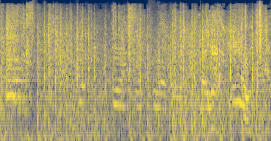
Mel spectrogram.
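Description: Gunfire in a Modern Warfare match, with dense overlapping shots and bursts crackling continuously and loudly, sniper fire mixed into the chaotic battle noise with no clear pauses.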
